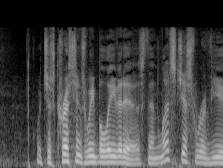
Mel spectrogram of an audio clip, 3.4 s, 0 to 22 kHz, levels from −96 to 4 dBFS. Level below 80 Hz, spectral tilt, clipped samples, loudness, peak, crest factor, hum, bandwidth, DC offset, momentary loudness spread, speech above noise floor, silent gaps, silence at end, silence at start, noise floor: -52 dBFS; -5.5 dB/octave; under 0.1%; -25 LUFS; -8 dBFS; 18 dB; none; 11.5 kHz; under 0.1%; 8 LU; 24 dB; none; 0 s; 0.4 s; -48 dBFS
